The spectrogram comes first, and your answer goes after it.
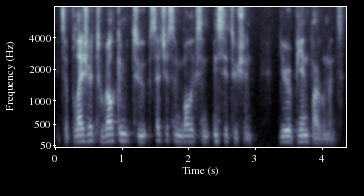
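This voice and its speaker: A young man from Portugal, the incoming president of a student network, giving an earnest, measured formal speech in a large hall. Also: medium pitch, slightly rough. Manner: earnest, measured, occasional self-corrections.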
